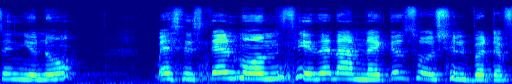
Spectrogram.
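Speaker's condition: Friedreich's ataxia; progressive muscle degeneration, wheelchair user since teens

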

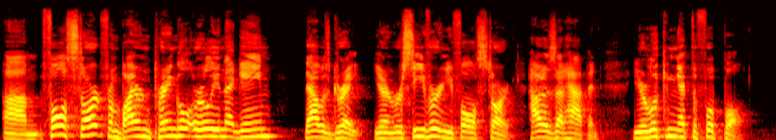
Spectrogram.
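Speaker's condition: No condition

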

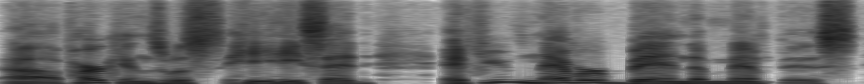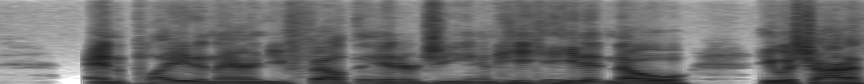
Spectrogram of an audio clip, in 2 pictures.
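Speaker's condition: No condition

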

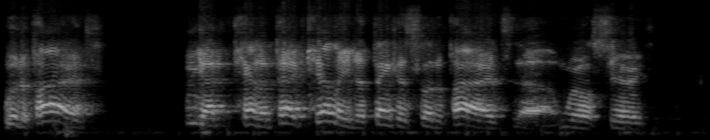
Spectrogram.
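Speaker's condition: Parkinson's disease; symptoms vary day to day, some days legs feel good

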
